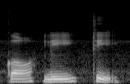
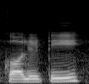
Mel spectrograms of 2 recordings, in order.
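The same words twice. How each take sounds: First: quality in three slow pieces; teacher counting out the three syllables of quality. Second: Said in the usual way. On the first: Shown as a demonstration. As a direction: say quality as क्वा, लि, टी with gaps. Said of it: "इस तरीके से". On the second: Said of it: "syllable कैसा है इसमें?".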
